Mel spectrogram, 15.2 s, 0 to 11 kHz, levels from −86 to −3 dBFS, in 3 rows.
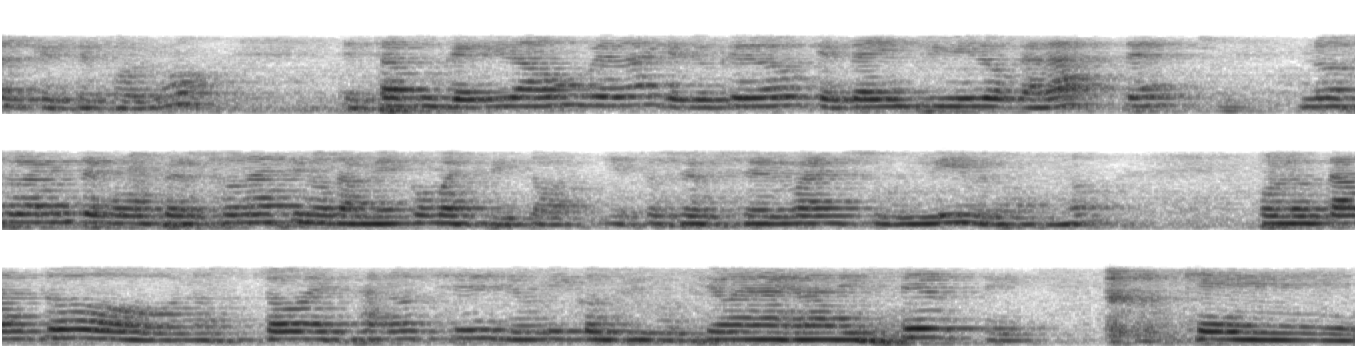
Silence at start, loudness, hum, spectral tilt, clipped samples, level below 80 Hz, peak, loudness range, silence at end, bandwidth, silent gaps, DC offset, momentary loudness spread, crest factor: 0 s; -24 LUFS; none; -11.5 dB/octave; under 0.1%; -58 dBFS; -8 dBFS; 1 LU; 0 s; 4.1 kHz; none; under 0.1%; 11 LU; 16 dB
